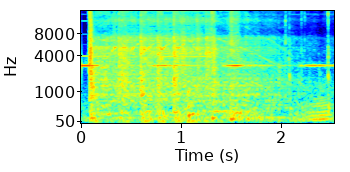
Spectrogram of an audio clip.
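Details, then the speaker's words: Clark forklift with Hyundai Theta 2.4 engine, runs rough and hesitates under load; brief starter churn, catches unevenly and settles to a shaky idle near stalling; a part was already replaced; hard starting, cause unconfirmed. "sometimes it's hard to start okay you can hear it there's one thing"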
